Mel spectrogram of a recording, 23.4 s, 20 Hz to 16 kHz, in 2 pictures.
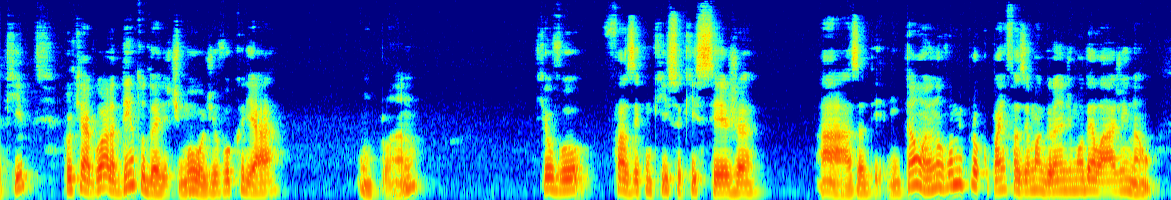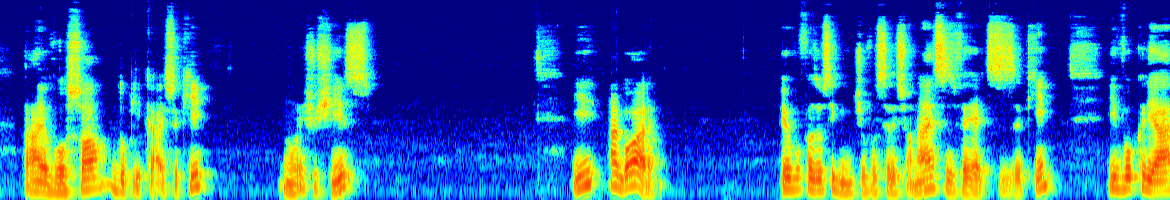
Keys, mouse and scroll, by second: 1.6 shift+a, 2.4 click, 3.2 ctrl+middle click, 3.9 ctrl+s, 5.3 click, 5.5 g, 6.7 click, 7.5 s, 8.3 click, 8.6 g, 9.4 click, 11.1 shift+middle click, 14.4 shift+d, 14.7 shift+x, 16.4 click, 20.2 click, 21.3 shift+click, 23.1 click.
